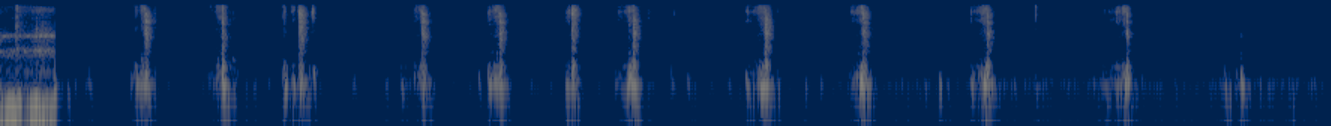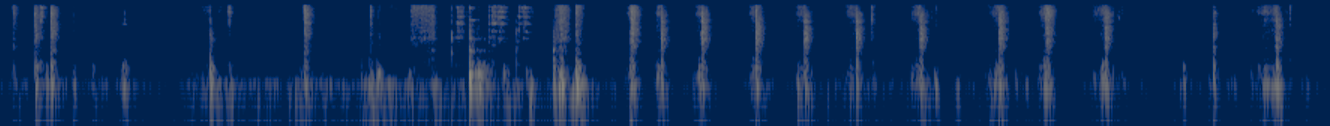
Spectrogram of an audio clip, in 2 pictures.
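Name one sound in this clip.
A knife slices through an onion and taps on a cutting board.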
